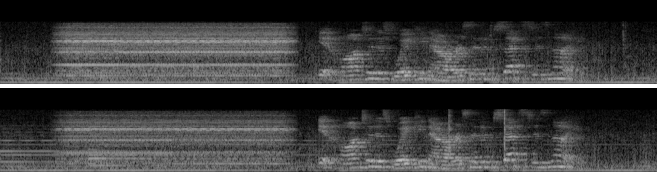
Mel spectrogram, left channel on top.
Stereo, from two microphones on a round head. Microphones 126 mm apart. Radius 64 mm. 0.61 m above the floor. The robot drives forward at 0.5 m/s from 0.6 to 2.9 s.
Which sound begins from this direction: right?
A woman speaking, at 3.2 s.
